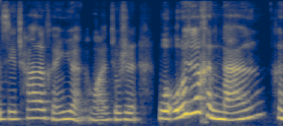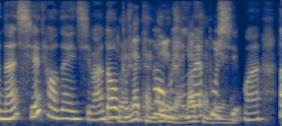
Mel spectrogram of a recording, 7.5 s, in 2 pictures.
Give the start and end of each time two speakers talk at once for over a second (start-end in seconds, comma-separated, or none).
5.2-6.9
